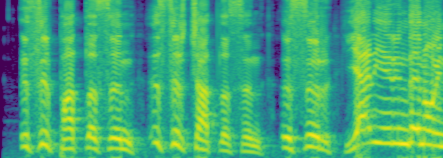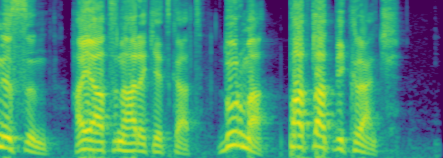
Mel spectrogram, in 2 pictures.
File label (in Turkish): REKLAM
